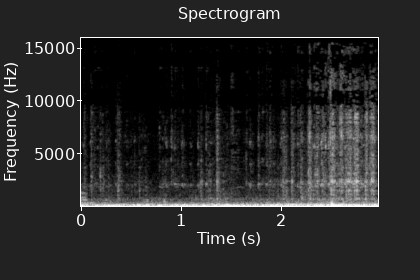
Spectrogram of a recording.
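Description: Steady low rumble of the engines of two different kinds of drags and a water truck working on a race track, a continuous droning mix of idling and working motors with slight surges, loud, with no voices.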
